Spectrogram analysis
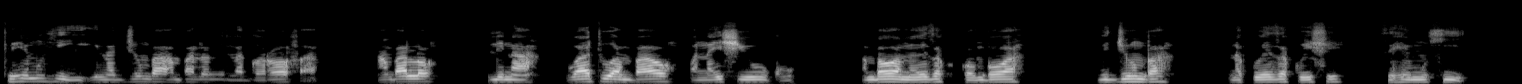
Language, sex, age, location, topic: Swahili, male, 18-24, Nairobi, finance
